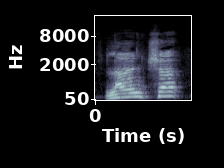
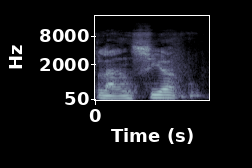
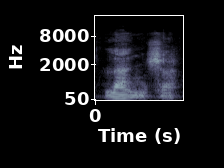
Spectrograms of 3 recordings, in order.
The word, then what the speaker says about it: Lancia: you say about this lancha not lania I know that in English they say lania but the right pronunciation is lancha in Italian is lancha stratus fantastic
